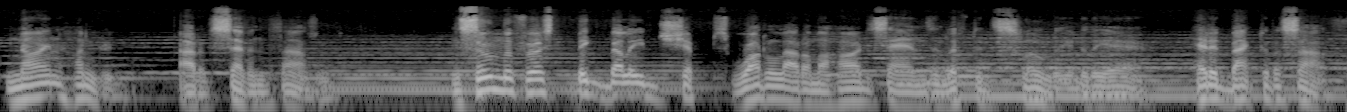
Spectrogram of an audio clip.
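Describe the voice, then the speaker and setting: Grave narrator, deep voice, measured, somber, 1950s radio drama, prominent music behind. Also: male voice. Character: somber man recalling a Martian exodus.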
